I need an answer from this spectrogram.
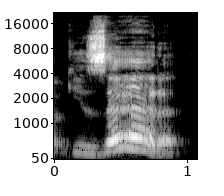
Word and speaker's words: quisera: A palavra quisera, ela tem sílaba tônica no zé.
